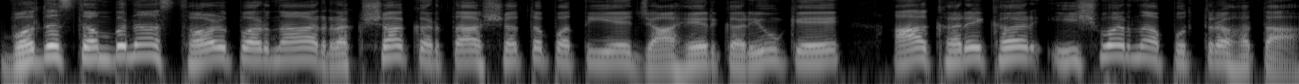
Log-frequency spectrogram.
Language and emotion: Gujarati, neutral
